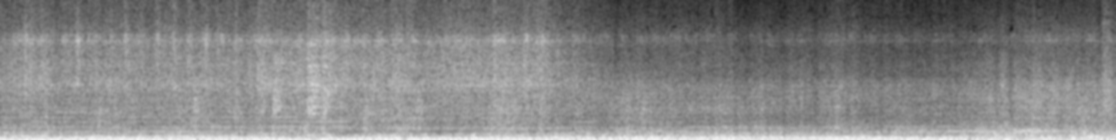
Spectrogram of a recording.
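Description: Passenger train coach running at speed, heard from its open doorway: a loud, steady rumble of wheels on the rails.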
